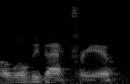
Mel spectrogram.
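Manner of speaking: low, quiet mutter under the breath. Leaving the fortress, muttering a promise to the dinosaur: muttering under breath. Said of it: "I'm just gonna mutter under my breath".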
